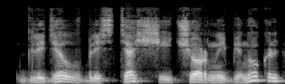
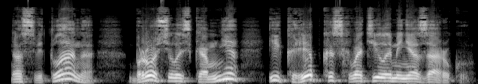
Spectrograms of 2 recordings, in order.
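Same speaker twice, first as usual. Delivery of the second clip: ordinary delivery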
